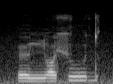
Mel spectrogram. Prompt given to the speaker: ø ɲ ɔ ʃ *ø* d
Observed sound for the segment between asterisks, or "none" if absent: u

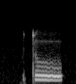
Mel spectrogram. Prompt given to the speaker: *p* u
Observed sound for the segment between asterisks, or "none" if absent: t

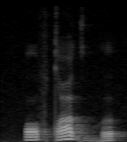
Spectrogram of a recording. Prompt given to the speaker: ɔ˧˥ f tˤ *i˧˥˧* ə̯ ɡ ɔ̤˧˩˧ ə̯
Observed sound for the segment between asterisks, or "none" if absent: i˧˥˧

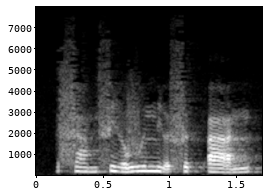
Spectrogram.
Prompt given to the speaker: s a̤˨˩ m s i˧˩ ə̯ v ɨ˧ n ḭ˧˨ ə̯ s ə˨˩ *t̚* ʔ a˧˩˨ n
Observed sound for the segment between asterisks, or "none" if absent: t̚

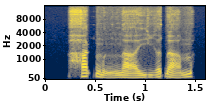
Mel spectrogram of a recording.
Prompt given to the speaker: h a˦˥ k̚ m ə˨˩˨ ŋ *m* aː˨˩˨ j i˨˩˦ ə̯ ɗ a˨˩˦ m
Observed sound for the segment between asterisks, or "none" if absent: n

